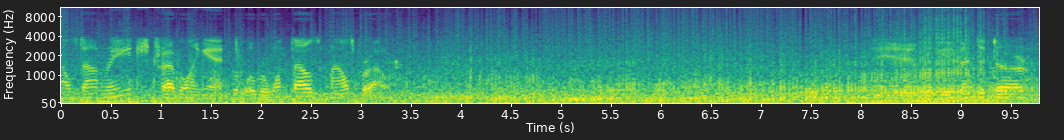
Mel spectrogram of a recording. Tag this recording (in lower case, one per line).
missile launch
